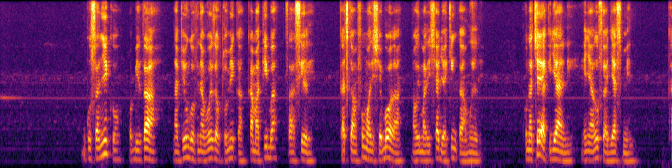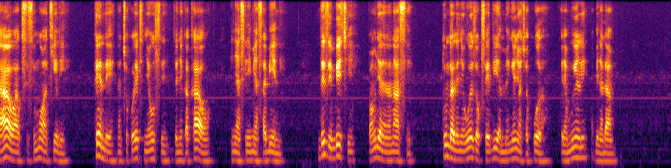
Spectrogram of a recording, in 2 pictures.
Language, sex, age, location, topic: Swahili, male, 25-35, Dar es Salaam, health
